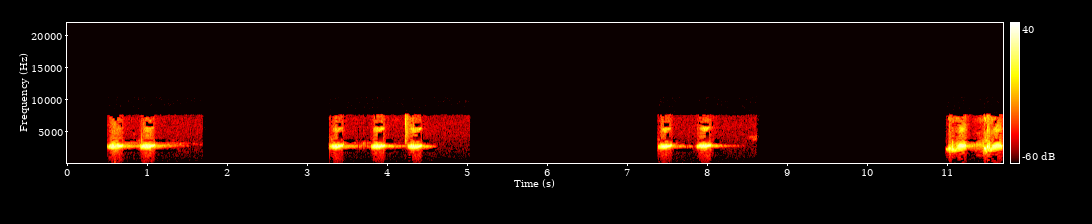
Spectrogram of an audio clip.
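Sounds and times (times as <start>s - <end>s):
male ring ouzel singing piping notes: 0.5s - 1.5s, 3.3s - 4.6s, 7.4s - 8.3s, 11.0s - 11.7s.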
